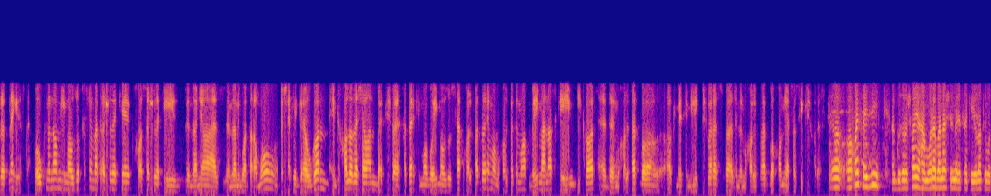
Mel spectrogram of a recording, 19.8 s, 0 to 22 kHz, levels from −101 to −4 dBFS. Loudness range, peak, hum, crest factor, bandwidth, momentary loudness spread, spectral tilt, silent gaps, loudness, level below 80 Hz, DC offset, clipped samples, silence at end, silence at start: 8 LU; -4 dBFS; none; 20 dB; 4 kHz; 13 LU; -2.5 dB/octave; none; -26 LUFS; -62 dBFS; under 0.1%; under 0.1%; 0 s; 0 s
